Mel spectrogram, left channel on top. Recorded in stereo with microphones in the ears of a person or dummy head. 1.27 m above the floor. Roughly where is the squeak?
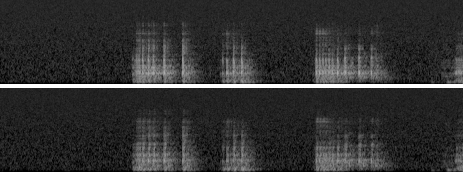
Left.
